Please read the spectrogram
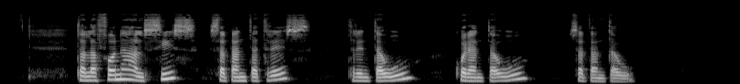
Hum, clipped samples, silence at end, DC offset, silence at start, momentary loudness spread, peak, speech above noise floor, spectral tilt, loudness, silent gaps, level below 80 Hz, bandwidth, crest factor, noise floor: none; under 0.1%; 1.05 s; under 0.1%; 0.75 s; 13 LU; -4 dBFS; 55 dB; -4 dB/octave; -21 LUFS; none; -76 dBFS; 11.5 kHz; 20 dB; -75 dBFS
